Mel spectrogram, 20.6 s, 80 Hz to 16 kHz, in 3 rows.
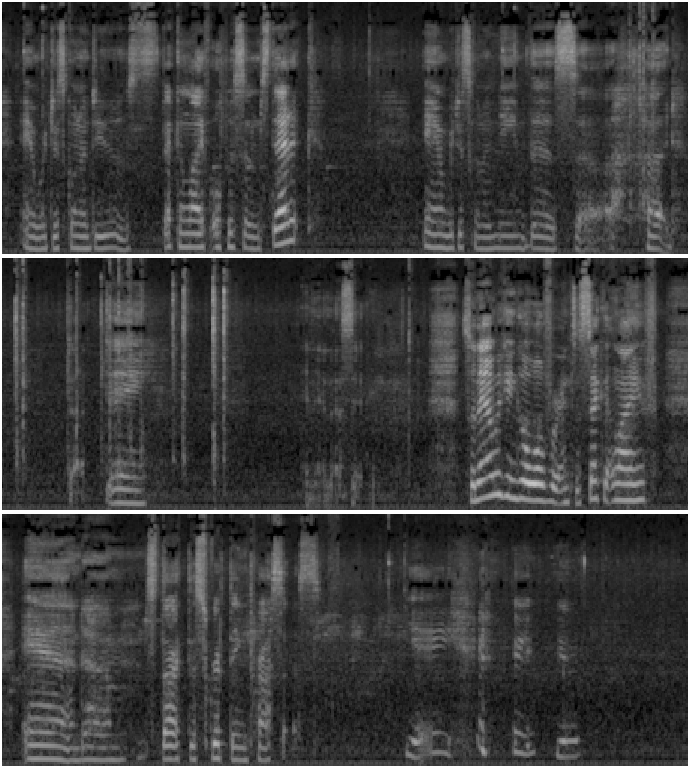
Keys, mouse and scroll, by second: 9.5 Return.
